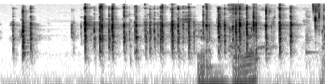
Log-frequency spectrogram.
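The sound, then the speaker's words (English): Rapid computer keyboard typing clacks during a Skype call, picked up by the microphone: a dense irregular run of sharp keystrokes, with a brief low murmur of a voice underneath midway through. “Gotta love that Skype keyboard podcast. Clacks.”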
